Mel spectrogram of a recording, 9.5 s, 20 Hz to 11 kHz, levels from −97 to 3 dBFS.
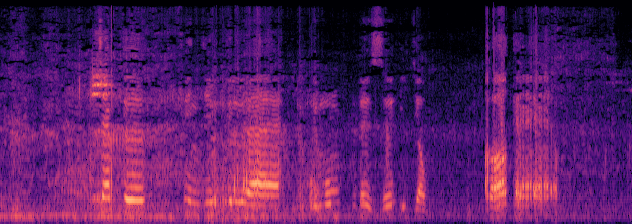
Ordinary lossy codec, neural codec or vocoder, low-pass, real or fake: AAC, 32 kbps; none; 9.9 kHz; real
